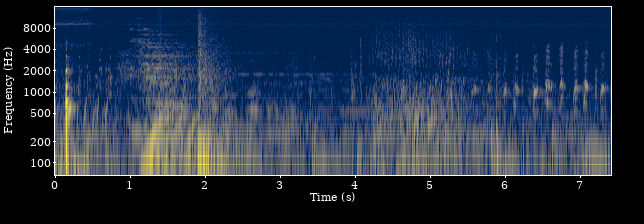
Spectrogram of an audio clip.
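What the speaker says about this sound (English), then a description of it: "And a rooster." Chickens and a rooster clucking in the video game Slime Rancher, a busy mix of short clucks and calls over game background sounds, with a brief loud burst near the start.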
